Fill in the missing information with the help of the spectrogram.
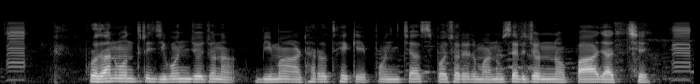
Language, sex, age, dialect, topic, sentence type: Bengali, male, 18-24, Western, banking, statement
